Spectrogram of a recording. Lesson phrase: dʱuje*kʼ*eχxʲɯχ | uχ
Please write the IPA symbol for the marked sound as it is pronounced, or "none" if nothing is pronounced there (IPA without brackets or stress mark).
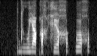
q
